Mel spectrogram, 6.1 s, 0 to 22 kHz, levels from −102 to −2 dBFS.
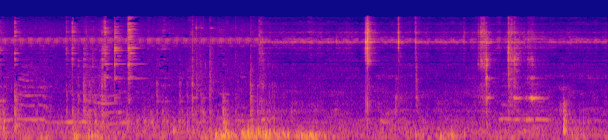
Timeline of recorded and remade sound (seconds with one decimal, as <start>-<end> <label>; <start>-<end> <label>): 0.0-2.6 recorded; 2.6-6.1 remade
